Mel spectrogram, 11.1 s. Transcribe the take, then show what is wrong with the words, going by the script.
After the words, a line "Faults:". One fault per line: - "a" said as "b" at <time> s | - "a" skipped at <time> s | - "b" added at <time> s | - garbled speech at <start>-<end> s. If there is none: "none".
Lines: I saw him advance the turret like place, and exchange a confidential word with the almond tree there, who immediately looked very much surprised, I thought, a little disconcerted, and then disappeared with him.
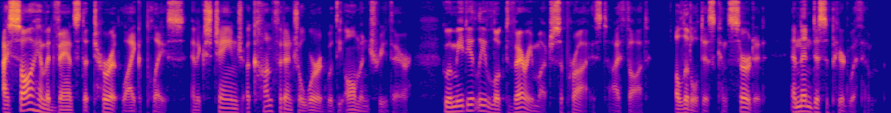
I saw him advance the turret like place, and exchange a confidential word with the almond tree there, who immediately looked very much surprised, I thought, a little disconcerted, and then disappeared with him.
Faults:
none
